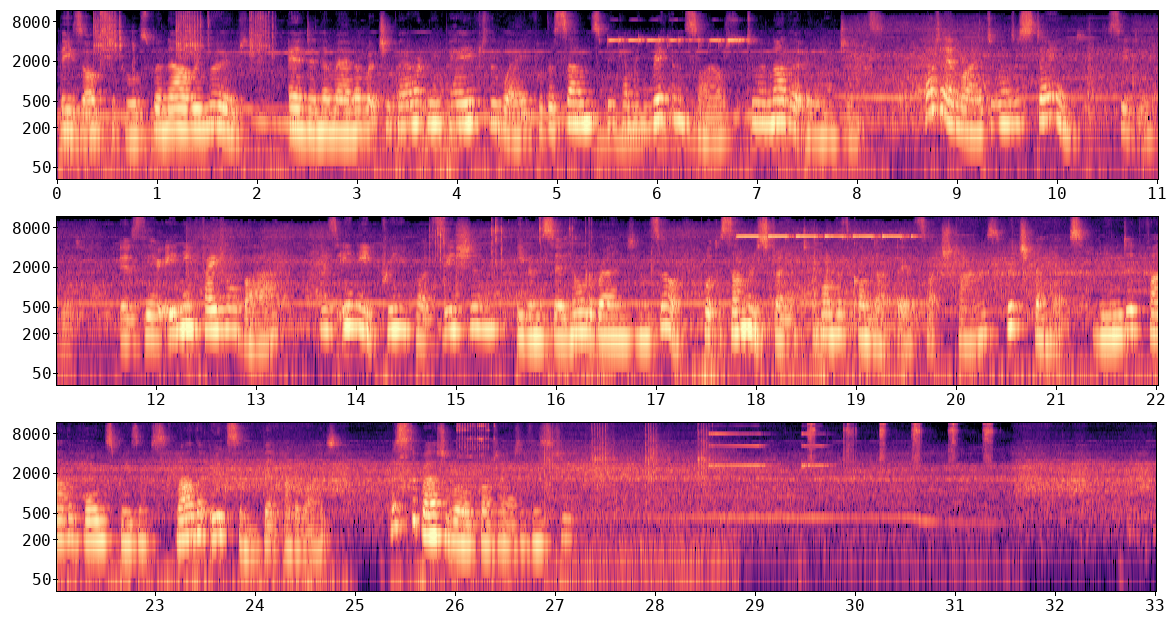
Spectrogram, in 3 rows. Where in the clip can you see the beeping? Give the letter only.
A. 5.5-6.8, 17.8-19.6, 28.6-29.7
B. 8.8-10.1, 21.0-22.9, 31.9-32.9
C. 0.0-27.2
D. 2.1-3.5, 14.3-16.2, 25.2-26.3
A.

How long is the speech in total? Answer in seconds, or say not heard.
27 s.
